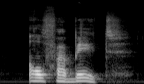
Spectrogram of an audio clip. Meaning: a literate
- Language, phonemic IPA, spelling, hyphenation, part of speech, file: Dutch, /ˌɑl.faːˈbeːt/, alfabeet, al‧fa‧beet, noun, Nl-alfabeet.ogg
